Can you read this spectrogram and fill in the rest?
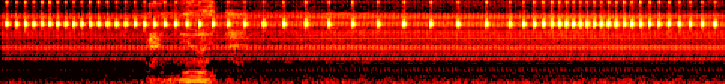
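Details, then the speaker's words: A refrigerant leak detector's sharp high beeps quicken from about six to nearly ten a second at the back side of the evaporator coil, confirming a leaky evaporator coil; the system is to be recharged and a replacement coil quoted. "that is a leak and then you'll hear it slow down i got a leaky evaporator coil about on this side"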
